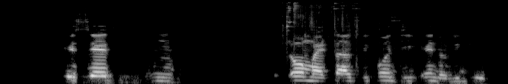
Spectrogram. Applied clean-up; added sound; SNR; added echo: neural mask model Resemble Enhance denoiser.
